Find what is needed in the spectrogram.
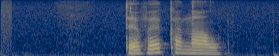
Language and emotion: Russian, neutral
